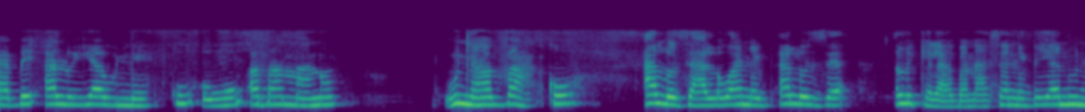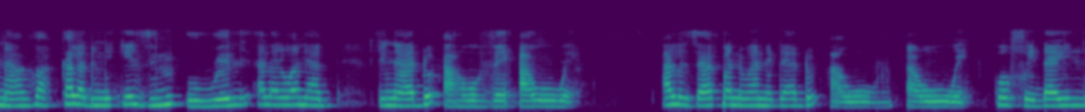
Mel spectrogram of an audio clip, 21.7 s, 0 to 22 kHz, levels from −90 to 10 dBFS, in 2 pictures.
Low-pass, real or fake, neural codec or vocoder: 7.2 kHz; fake; codec, 16 kHz, 4 kbps, X-Codec, HuBERT features, trained on balanced general audio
